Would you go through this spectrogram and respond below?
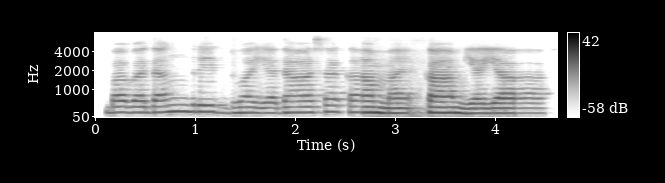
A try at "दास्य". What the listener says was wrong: second time when you said Dasakamya, Dasya. First time you said correct, okay.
